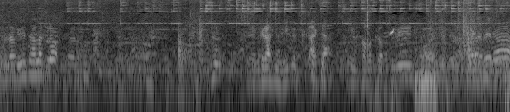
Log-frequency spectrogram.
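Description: Several men and women talk and sing nearby.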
